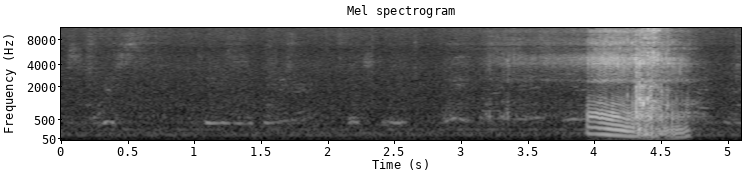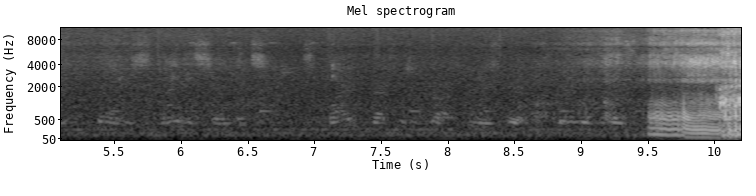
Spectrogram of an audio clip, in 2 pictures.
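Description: Two loud, rattling snores separated by quiet breathing; ordinary snoring from vibration in the throat during sleep.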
